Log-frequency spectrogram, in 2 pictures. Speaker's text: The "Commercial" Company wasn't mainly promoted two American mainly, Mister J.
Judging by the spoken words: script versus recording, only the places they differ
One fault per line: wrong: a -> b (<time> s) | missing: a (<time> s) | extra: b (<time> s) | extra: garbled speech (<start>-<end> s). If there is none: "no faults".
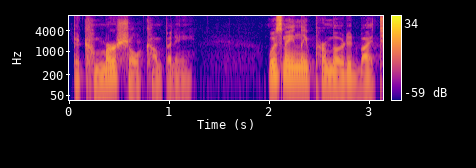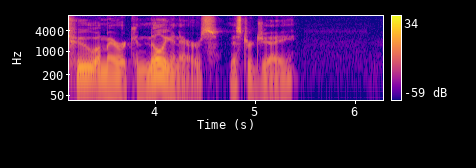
wrong: wasn't -> was (2.0 s)
extra: by (2.9 s)
wrong: mainly -> millionaires (3.9 s)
